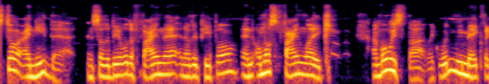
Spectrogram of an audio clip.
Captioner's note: laughs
